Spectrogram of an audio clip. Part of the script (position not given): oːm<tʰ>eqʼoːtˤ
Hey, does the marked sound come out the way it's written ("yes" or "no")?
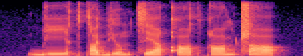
no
